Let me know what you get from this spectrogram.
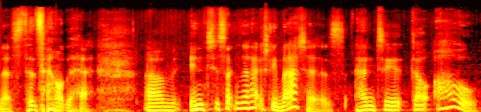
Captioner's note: laughs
